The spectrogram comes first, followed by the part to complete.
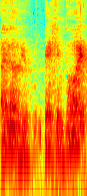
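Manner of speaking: very deep, very low, gravelly outside voice. Retelling what he says out loud to bacon boy, in a gravelly external voice. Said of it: "with his external voice, which is much more gravelly".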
